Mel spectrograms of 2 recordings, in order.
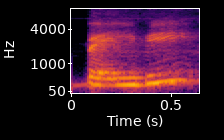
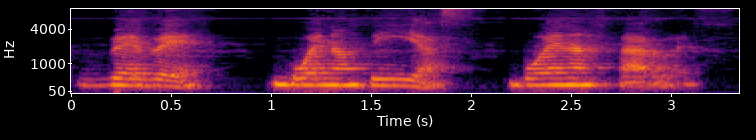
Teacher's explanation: It's that's. We don't have a distinction between B and V. We pronounce both in the same way, and it's a very soft bilabial sound.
